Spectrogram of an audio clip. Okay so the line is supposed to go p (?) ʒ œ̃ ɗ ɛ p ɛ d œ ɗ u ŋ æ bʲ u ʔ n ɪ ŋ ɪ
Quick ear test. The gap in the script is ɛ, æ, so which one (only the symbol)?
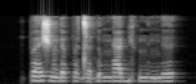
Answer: ɛ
